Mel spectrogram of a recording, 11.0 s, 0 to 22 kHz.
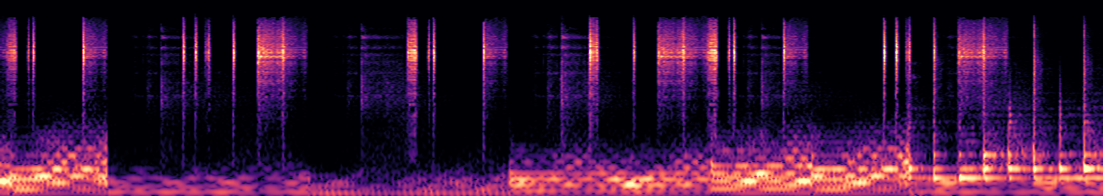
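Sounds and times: synthesizer chords: 0.0 - 1.1, 5.0 - 11.0.

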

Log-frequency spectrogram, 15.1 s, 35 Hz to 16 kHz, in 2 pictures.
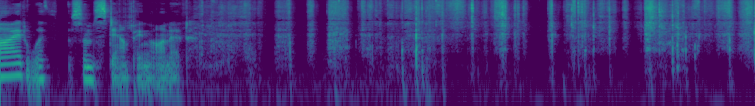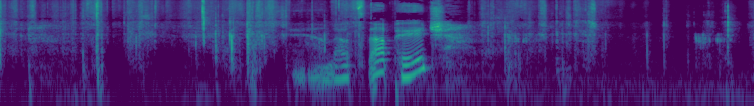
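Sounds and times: paper rustling and scraping: 1.9 - 10.5, 12.4 - 14.3.

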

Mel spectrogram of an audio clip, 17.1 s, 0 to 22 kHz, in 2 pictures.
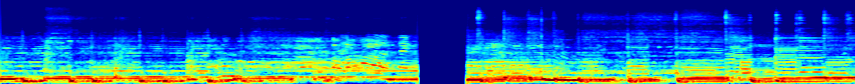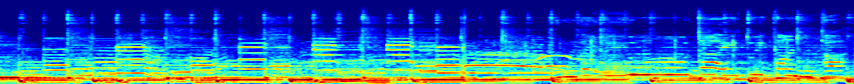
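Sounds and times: guitar-led music with beat: 0.0 - 4.1, 4.7 - 17.0.

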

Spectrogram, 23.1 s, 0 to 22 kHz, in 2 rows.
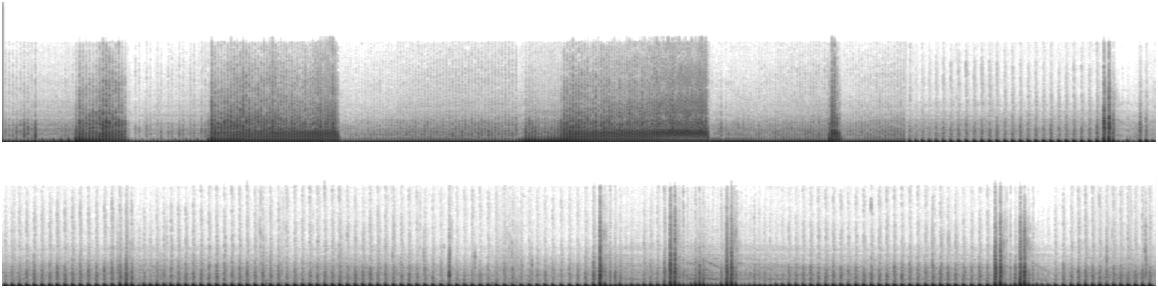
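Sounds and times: motorcycle engine putter: 12.5 - 19.6.

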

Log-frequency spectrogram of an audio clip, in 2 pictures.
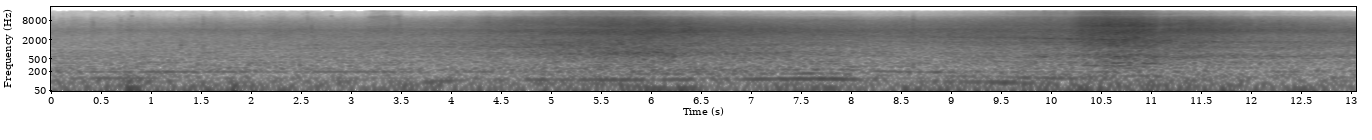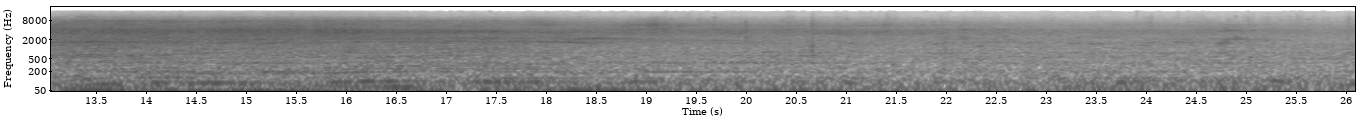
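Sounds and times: tyres hissing on wet pavement: 3.1 - 19.1.

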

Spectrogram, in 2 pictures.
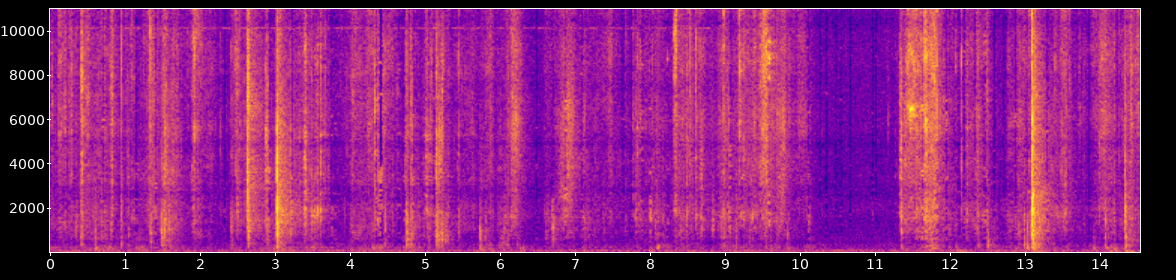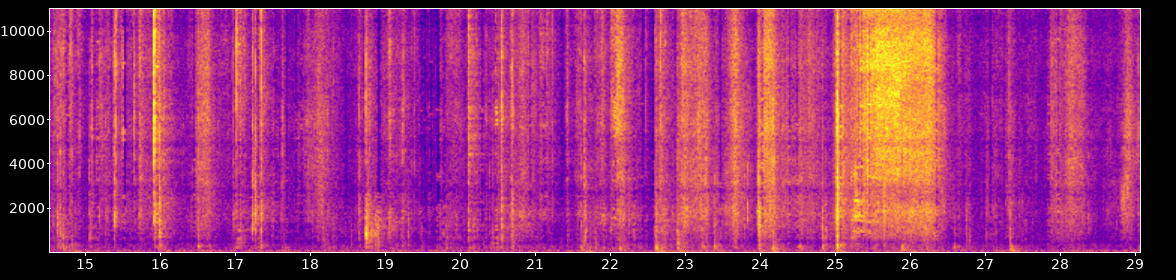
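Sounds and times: cardboard box being folded: 21.7 - 27.1.

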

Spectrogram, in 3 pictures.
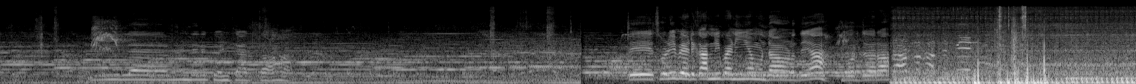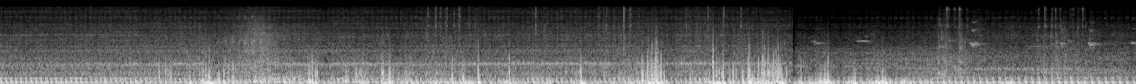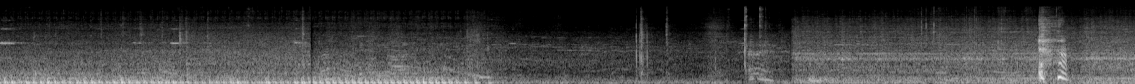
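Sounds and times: motorcycle engine running: 8.9 - 27.6
wind buffeting microphone: 12.1 - 22.8.

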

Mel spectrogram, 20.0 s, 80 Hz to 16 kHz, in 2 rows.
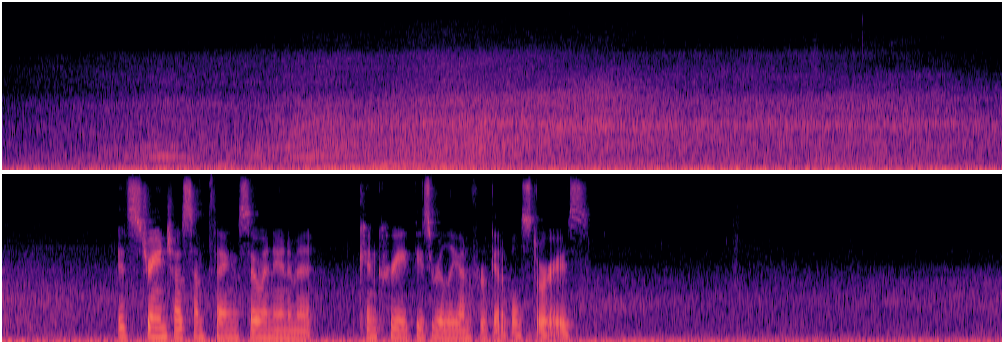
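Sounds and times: faint engine tones: 0.0 - 18.6
distant road traffic rumble: 0.0 - 19.6.

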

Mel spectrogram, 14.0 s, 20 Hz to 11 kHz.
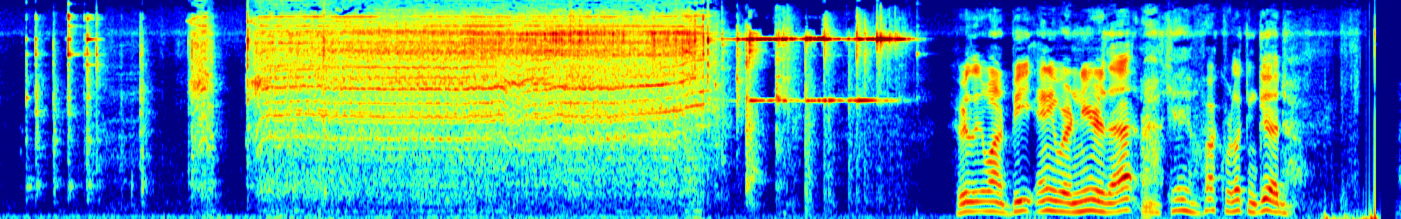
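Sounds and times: impact wrench running: 1.9 - 9.2.

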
